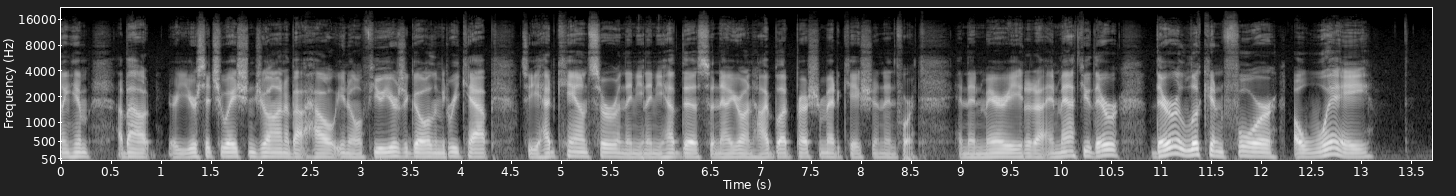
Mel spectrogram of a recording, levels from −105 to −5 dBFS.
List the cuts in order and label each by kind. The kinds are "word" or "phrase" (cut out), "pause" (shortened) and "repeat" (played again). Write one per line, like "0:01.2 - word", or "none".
0:00.9 - word
0:03.8 - word
0:05.8 - repeat
0:08.4 - word
0:09.6 - word
0:12.2 - pause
